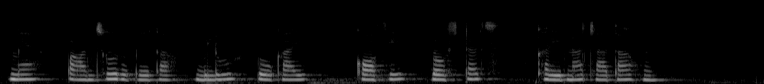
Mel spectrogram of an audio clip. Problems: constant background noise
